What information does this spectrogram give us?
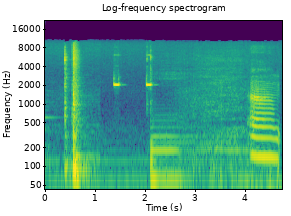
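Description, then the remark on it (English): A microwave door thunks shut and two short beeps sound, then the oven starts up with a steady, buzzing electrical hum that grows louder near the end. “Pop it in the microwave, yeah?”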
